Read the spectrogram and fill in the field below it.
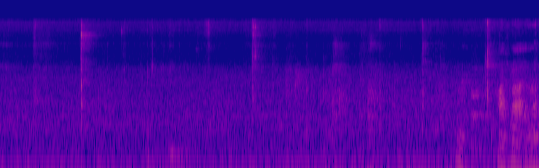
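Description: Wooden chopsticks click together.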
